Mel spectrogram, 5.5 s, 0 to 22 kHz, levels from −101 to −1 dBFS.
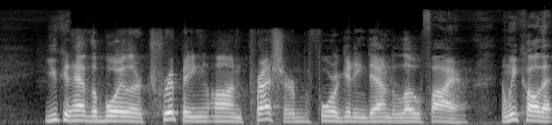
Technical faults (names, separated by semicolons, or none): call bitrate drop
